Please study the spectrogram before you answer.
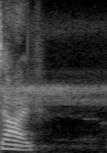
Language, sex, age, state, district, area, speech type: Nepali, female, 18-30, West Bengal, Darjeeling, rural, read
